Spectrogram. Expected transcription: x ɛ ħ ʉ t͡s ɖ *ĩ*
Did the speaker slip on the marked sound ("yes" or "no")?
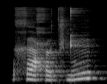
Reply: no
